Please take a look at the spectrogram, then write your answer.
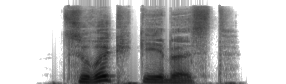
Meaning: second-person singular dependent subjunctive I of zurückgeben
- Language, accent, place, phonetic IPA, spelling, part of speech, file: German, Germany, Berlin, [t͡suˈʁʏkˌɡeːbəst], zurückgebest, verb, De-zurückgebest.ogg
